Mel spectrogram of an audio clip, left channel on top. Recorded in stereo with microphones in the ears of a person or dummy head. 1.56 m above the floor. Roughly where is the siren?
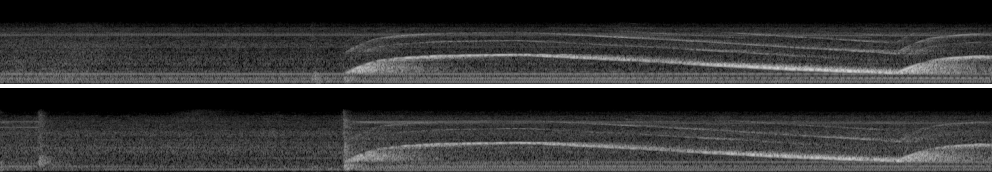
Left.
